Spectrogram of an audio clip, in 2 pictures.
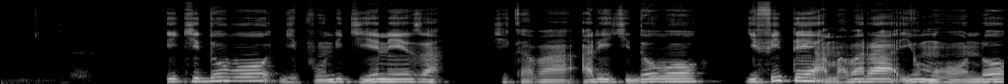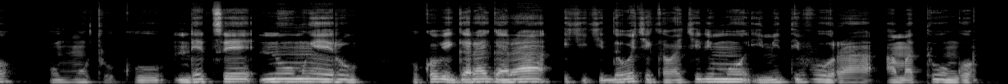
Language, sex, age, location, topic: Kinyarwanda, female, 18-24, Nyagatare, agriculture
